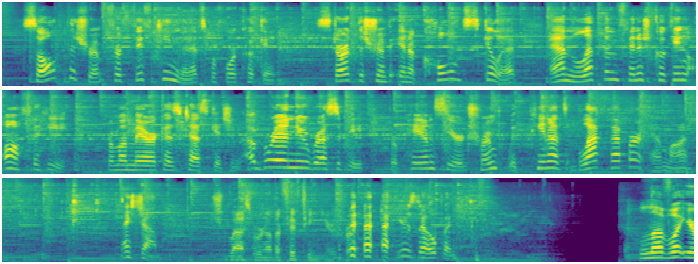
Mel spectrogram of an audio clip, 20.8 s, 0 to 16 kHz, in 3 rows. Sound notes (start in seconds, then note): 2.7 upbeat music; 17.2 chuckles; 19.7 upbeat music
